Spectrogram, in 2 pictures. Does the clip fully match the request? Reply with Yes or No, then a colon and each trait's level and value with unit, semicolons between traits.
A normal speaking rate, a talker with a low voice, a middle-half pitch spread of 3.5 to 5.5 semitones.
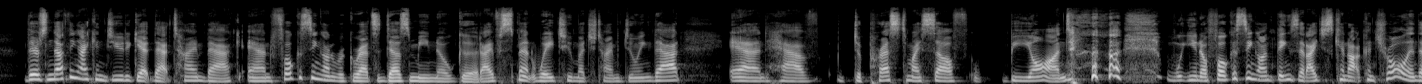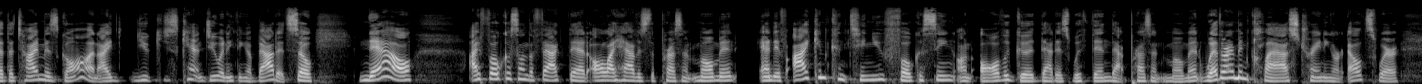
No: average, 195 wpm; medium, 175 Hz; average, 4.0 semitones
